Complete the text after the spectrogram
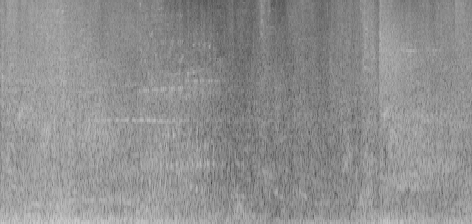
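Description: Game spell effects crackle and burst in a fast battle.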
